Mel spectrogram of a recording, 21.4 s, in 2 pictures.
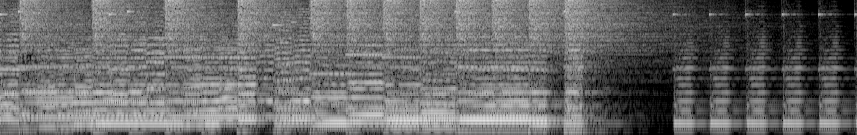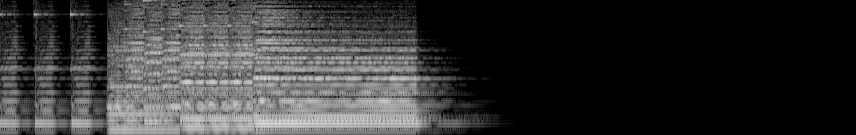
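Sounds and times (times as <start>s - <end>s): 
marching band playing: 0.0s - 16.2s.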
